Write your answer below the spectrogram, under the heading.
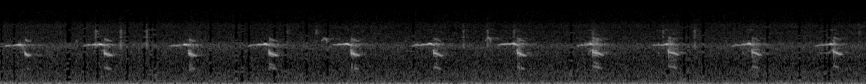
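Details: Golden eaglet in its nest in Latvia, about seven weeks old, on 30 June 2020 around 6:20 p.m. as the adult female brings roe deer leg hide: thin high two-part whistled calls, a sharp note dropping into a lower slur, repeated roughly every 0.8 seconds.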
